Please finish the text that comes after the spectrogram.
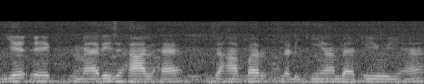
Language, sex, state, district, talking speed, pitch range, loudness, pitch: Hindi, male, Madhya Pradesh, Katni, 155 wpm, 125-135 Hz, -20 LUFS, 130 Hz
